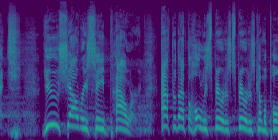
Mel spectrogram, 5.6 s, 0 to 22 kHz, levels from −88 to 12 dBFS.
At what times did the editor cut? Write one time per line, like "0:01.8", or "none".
0:04.6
